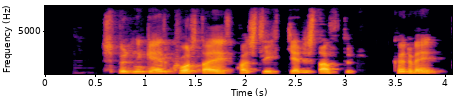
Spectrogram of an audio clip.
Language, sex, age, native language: Icelandic, male, 50-59, Icelandic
